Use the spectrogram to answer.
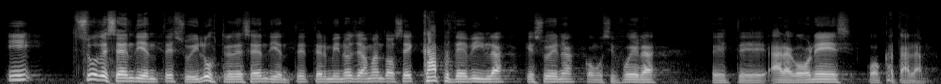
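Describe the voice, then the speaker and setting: A man's voice: mid-range voice, measured pace, smooth. An Argentine man with a Córdoba accent, explaining grammar in a didactic way, full of "este" fillers and rising stresses. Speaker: speaker on language. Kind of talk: explanatory talk.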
